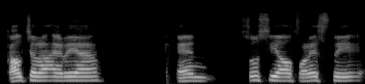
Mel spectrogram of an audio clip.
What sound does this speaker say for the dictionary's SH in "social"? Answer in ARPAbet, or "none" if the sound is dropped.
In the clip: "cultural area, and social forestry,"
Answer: S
